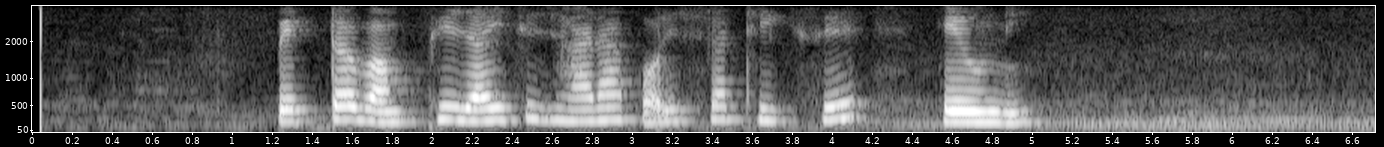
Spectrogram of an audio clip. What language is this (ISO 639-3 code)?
ori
